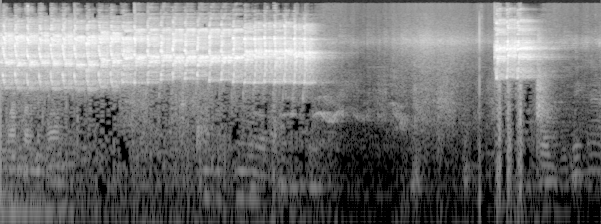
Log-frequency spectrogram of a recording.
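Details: Lovebird performing a long ngekek trill: a rapid, high, buzzy chatter held for about three seconds. After a quiet pause, a shorter burst of the same trill follows.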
